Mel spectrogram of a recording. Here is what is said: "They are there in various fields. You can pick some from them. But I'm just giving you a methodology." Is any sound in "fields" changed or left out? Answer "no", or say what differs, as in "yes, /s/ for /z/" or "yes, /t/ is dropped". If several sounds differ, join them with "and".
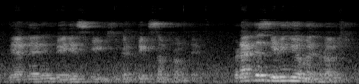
yes, /l/ is dropped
